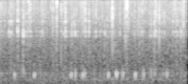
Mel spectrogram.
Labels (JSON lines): {"label": "ambient", "recorder": "HydroMoth"}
